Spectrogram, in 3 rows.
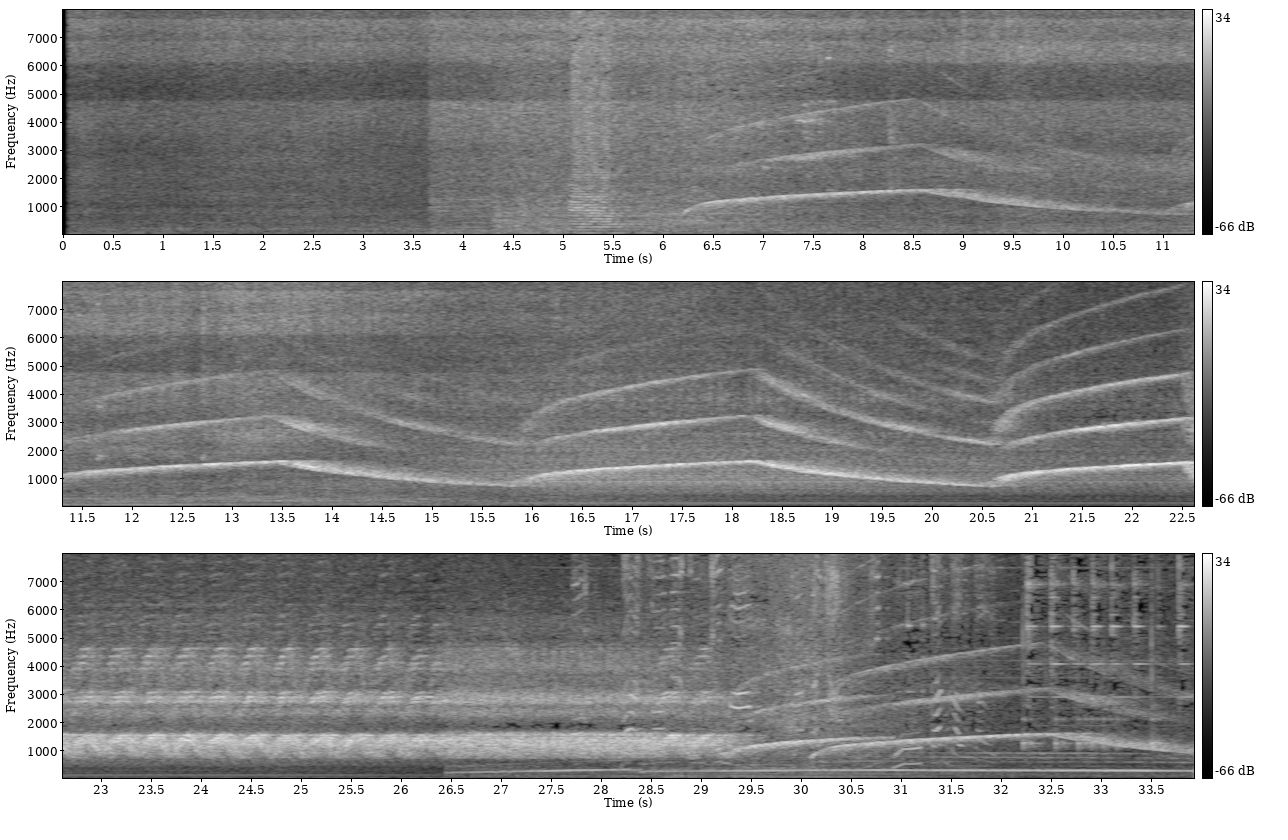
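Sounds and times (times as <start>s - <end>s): ambulance siren wailing: 5.9s - 33.9s
truck engine rumbling: 26.3s - 33.9s.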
